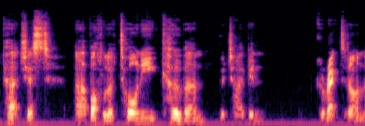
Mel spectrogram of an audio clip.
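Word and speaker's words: Cockburn's: a bottle of Tony Coburn which I've been corrected on at last which he had been incorrectly pronouncing no point at no point had David told me it's not pronounced cockburn it's and he had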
